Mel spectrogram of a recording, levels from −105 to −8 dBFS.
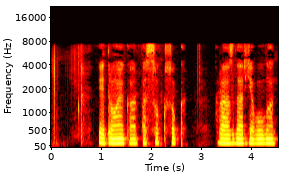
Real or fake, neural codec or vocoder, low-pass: real; none; 7.2 kHz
